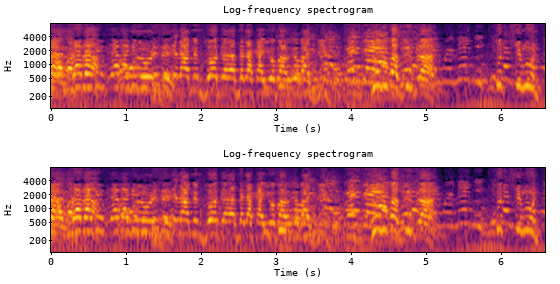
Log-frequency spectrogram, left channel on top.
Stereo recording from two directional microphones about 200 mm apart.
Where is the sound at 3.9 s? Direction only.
45° left (ahead or behind).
